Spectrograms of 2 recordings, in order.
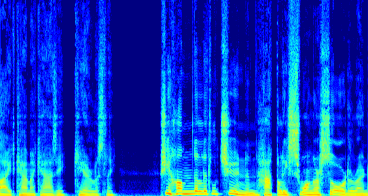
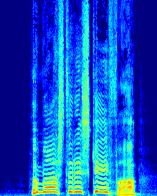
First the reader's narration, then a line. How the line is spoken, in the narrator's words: snorted Fishlegs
